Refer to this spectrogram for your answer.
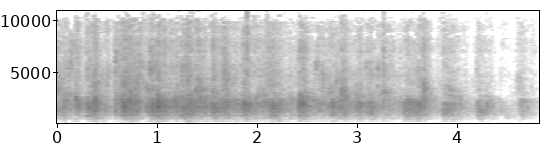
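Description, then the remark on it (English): A crowd breaks into sustained applause, many hands clapping at once in a dense, steady wash of sound for several seconds without pause or speech. “Oh, you are not clapping for that?”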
